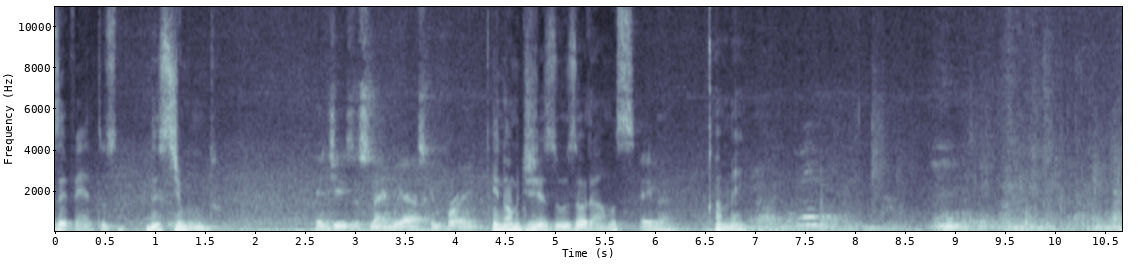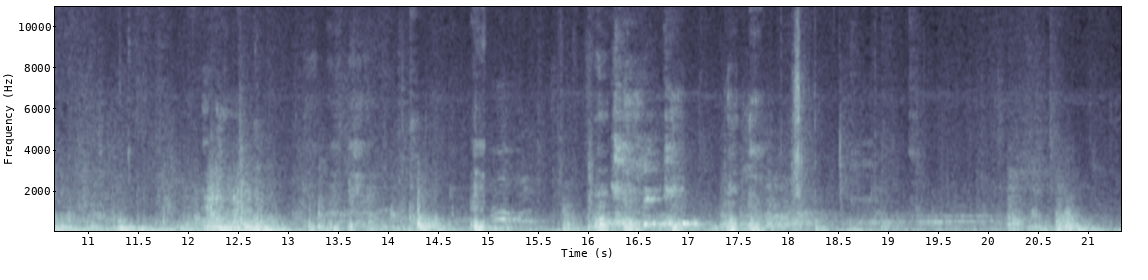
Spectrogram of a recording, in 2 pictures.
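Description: A man speaks in an echoing room.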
